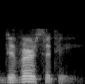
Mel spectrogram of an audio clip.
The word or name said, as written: Diversity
